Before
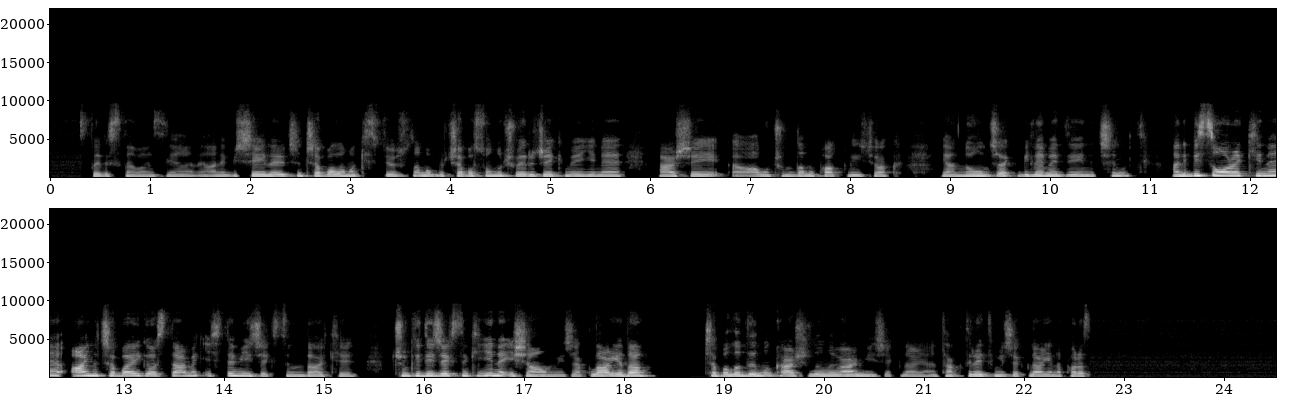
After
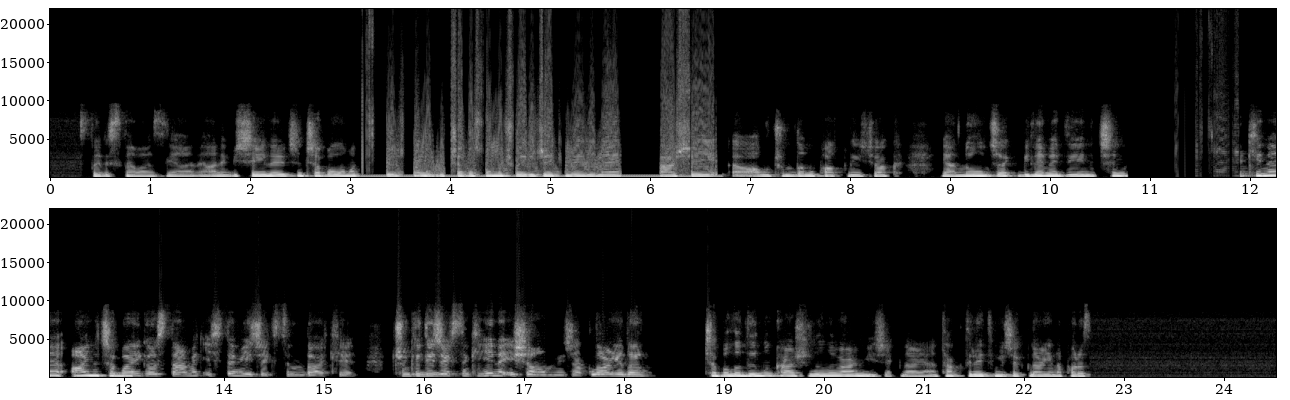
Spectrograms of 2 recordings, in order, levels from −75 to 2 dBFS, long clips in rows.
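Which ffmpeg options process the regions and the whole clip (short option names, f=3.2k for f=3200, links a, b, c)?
-filter_complex "[0:a]asettb=1/sr,asplit=3[a][b][c];[a]atrim=end=3.094[d];[b]atrim=start=3.09:end=6.72,asetpts=PTS-STARTPTS,afade=t=in:d=0.004:c=qsin,afade=t=out:st=3.626:d=0.004:c=qsin,acrusher=bits=4:mix=0:aa=0.5,acompressor=mode=upward:threshold=-29dB:ratio=2.5:attack=3.2:release=140:knee=2.83:detection=peak,aeval=exprs='val(0)+0.0251*(sin(2*PI*60*n/s)+sin(2*PI*2*60*n/s)/2+sin(2*PI*3*60*n/s)/3+sin(2*PI*4*60*n/s)/4+sin(2*PI*5*60*n/s)/5)':c=same[e];[c]atrim=start=6.716[f];[d][e]acrossfade=d=0.004:c1=hsin:c2=qsin[g];[g][f]acrossfade=d=0.004:c1=qsin:c2=hsin,asettb=1/sr,asplit=3[h][i][j];[h]atrim=end=10.764[k];[i]atrim=start=10.76:end=11.9,asetpts=PTS-STARTPTS,afade=t=in:d=0.004:c=qsin,afade=t=out:st=1.136:d=0.004:c=qsin,bandpass=f=3.6k:t=q:w=9.6,aeval=exprs='val(0)*gte(abs(val(0)),0.00841)':c=same[l];[j]atrim=start=11.896[m];[k][l]acrossfade=d=0.004:c1=hsin:c2=qsin[n];[n][m]acrossfade=d=0.004:c1=qsin:c2=hsin,asettb=1/sr,asplit=3[o][p][q];[o]atrim=end=13.074[r];[p]atrim=start=13.07:end=18.85,asetpts=PTS-STARTPTS,afade=t=in:d=0.004:c=qsin,afade=t=out:st=5.776:d=0.004:c=qsin,highpass=f=440:w=0.5412,highpass=f=440:w=1.3066,aecho=1:1:5.4:0.32,atrim=end_sample=254898,aphaser=in_gain=1:out_gain=1:delay=3:decay=0.38:speed=1.4:type=triangular[s];[q]atrim=start=18.846[t];[r][s]acrossfade=d=0.004:c1=hsin:c2=qsin[u];[u][t]acrossfade=d=0.004:c1=qsin:c2=hsin,aecho=1:1:5.1:0.68,acrossover=split=300|3000[v][w][x];[w]acompressor=threshold=-28dB:ratio=6[y];[v][y][x]amix=inputs=3:normalize=0,volume=5.5dB"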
